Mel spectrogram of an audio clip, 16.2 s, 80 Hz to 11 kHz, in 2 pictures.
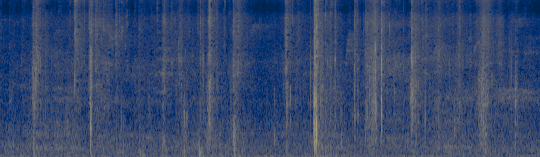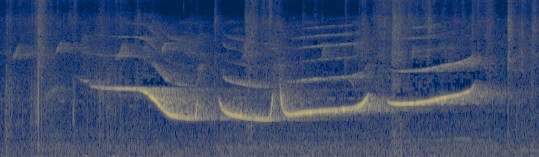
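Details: Gibbons singing at 5 a.m. as they wake in the Cat Tien jungle, Vietnam, on 16 January 2023. Footsteps crackle on leaves for nine seconds, then loud whistled notes swoop down and glide back up in overlapping phrases.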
